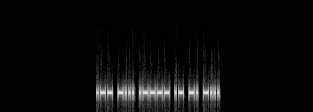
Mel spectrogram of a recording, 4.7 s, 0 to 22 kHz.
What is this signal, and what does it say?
Morse code, heard as a keyed tone, about 46 wpm, 700 Hz. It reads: WB1ANB
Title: USA Call Signs - 6 Characters - Repeated 3x - 45wpm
